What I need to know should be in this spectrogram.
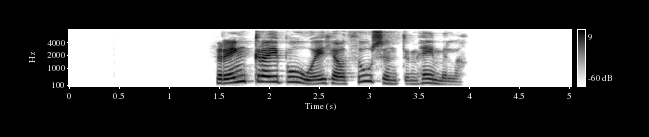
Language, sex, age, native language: Icelandic, female, 40-49, Icelandic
